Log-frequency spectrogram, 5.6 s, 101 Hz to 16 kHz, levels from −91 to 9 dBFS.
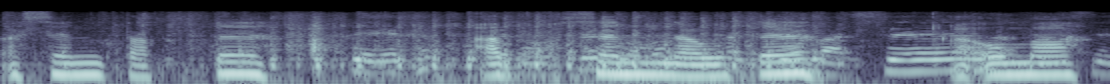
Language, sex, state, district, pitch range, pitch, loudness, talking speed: Mizo, female, Mizoram, Aizawl, 165-190 Hz, 180 Hz, -17 LUFS, 110 wpm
